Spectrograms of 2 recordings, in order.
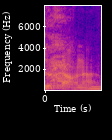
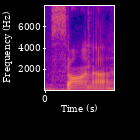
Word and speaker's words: sauna: because I find that if I say sauna, which is how it's pronounced, I get a lot of blank looks. Oh. And then I say sauna, and they say, oh.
